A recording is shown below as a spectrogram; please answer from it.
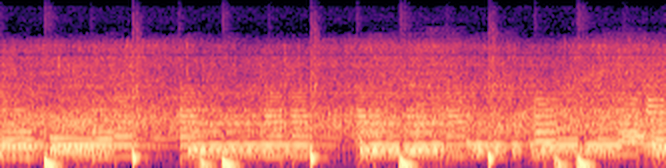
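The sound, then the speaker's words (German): In a video game, a boat moves steadily through water, with a continuous wash of splashing and lapping, regular low thumps as it knocks over small waves, and a faint sustained tonal hum underneath. No one speaks. “Ich glaube, ich fahre jetzt einfach mit dem Boot einfach so in eine Richtung.”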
